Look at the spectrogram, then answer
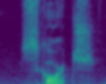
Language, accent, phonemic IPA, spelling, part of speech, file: English, US, /skɔɹt͡ʃ/, scorch, noun / verb, En-us-scorch.ogg
- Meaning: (noun) 1. A slight or surface burn 2. A discolouration caused by heat 3. Brown discoloration on the leaves of plants caused by heat, lack of water or by fungi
